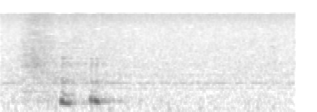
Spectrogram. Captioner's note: laughs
